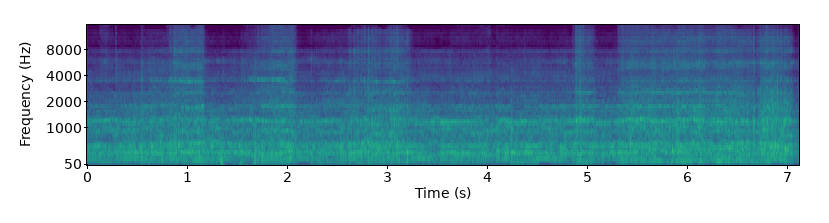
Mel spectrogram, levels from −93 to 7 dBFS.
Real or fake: fake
